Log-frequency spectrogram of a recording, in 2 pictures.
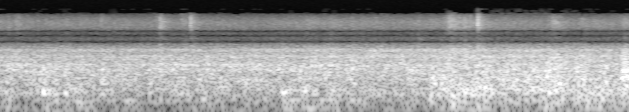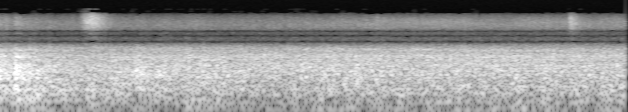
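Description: Seibu Shinjuku Line commuter train running on its rails as it pulls into a station, heard from just behind the driver's cab. A steady rumble with a few sharp wheel clicks, loudest about three to five seconds in.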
